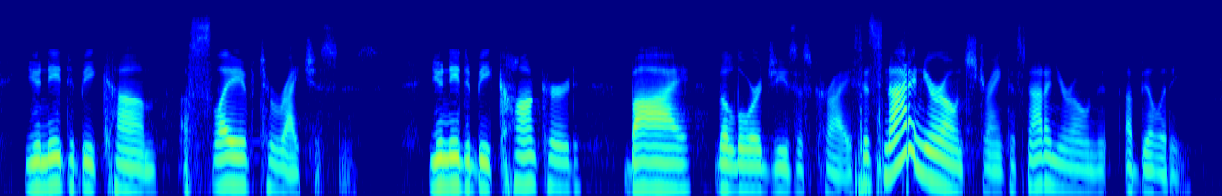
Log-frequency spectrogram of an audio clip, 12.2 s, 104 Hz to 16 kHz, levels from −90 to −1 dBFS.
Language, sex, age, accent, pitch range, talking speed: English, male, 50-69, American, 130-200 Hz, 145 wpm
